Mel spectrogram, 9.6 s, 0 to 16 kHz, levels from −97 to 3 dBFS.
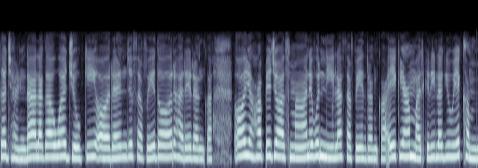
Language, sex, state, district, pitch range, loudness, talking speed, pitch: Hindi, female, Chhattisgarh, Sukma, 235-270 Hz, -13 LUFS, 180 wpm, 255 Hz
